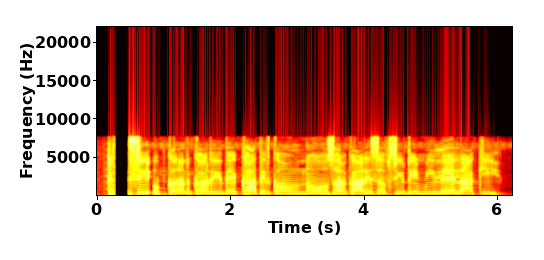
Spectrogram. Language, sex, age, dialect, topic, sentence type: Bhojpuri, female, 18-24, Northern, agriculture, question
